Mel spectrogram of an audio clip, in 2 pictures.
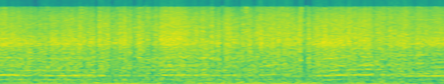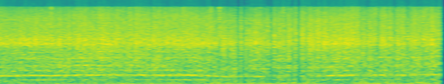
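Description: Steady, loud whine of a small remote-controlled aircraft's electric motors and propellers, heard from its onboard camera, wavering slightly in pitch as it flies. Wind rushes over the microphone throughout.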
